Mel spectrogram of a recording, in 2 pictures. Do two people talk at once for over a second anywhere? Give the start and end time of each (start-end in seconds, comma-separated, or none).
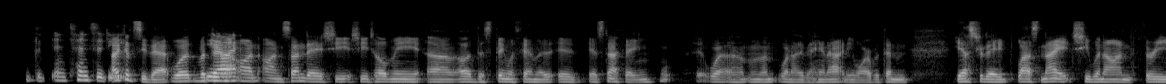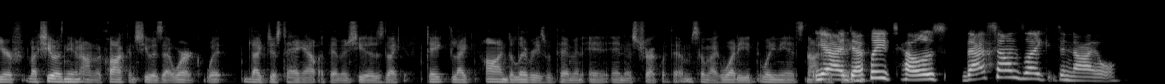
none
